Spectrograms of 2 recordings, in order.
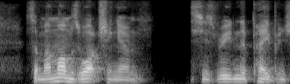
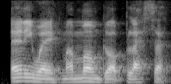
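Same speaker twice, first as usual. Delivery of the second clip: ordinary talk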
